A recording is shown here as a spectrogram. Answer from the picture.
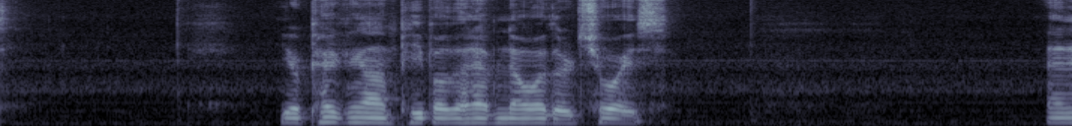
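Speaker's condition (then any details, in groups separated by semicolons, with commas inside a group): Cerebral palsy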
